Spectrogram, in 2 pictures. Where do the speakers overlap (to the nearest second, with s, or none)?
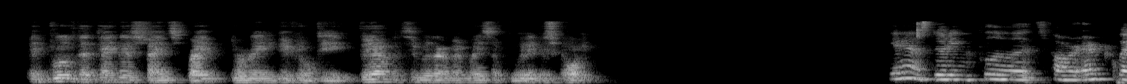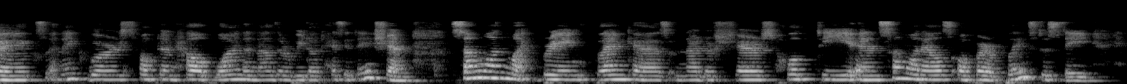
none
